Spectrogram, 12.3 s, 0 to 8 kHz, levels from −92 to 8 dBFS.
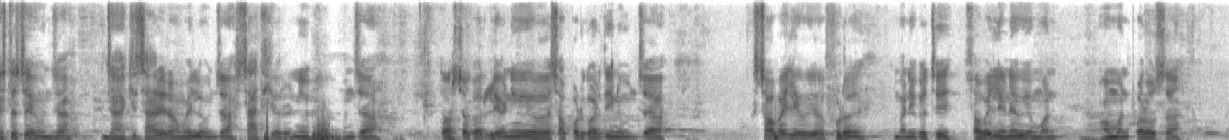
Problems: background conversations at intervals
